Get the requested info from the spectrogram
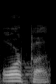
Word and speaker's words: Orpah: But as a little aside, Oprah Winfrey's name is actually Orpah. This is who she was named after. That's what was put on her birth certificate, but everybody mispronounced it, so she became Oprah.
